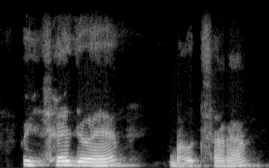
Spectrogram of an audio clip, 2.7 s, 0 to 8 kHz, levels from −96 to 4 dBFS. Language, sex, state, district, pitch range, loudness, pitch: Hindi, male, Jharkhand, Jamtara, 130-170 Hz, -16 LUFS, 145 Hz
